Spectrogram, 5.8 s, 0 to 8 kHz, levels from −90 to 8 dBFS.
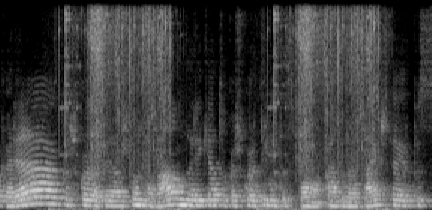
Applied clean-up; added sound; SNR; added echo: none; Glass; 18 dB; reverberation time 0.7 s.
